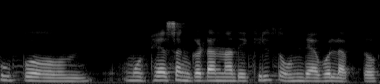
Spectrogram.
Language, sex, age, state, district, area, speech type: Marathi, female, 60+, Maharashtra, Nashik, urban, spontaneous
